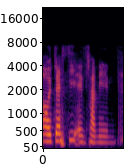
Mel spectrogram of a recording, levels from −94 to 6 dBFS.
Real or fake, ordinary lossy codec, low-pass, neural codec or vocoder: fake; Opus, 24 kbps; 7.2 kHz; codec, 44.1 kHz, 2.6 kbps, SNAC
